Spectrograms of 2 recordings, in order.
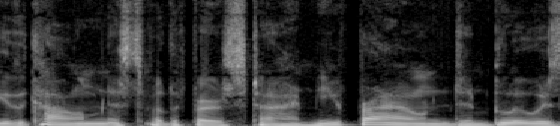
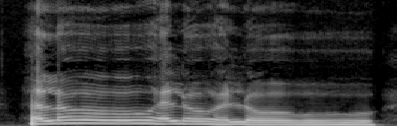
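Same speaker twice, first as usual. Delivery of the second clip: a bright, much higher tenor greeting; 8 semitones higher than usual. A narrator's reading. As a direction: call hello up high and pleased. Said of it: "It came in a high tenor".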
